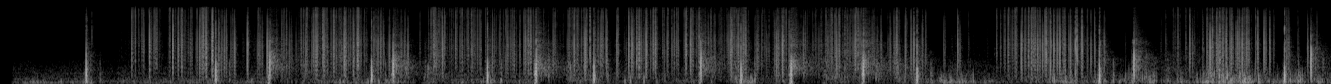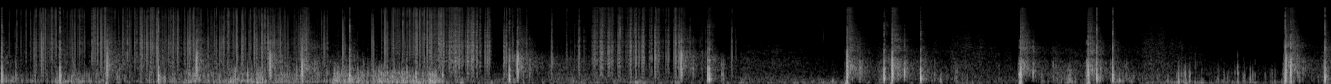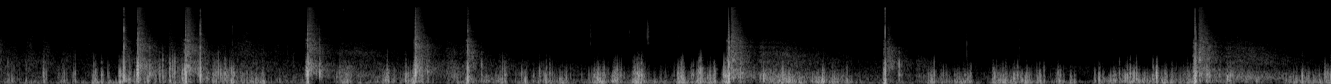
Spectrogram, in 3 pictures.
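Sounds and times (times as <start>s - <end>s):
firework sharp bangs: 0.8s - 20.8s
firework cracks and pops: 0.8s - 39.9s.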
